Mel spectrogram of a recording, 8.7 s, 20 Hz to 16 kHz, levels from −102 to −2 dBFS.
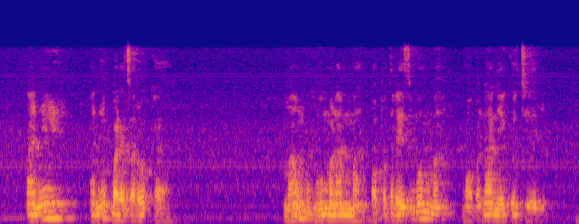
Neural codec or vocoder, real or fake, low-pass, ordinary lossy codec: none; real; 7.2 kHz; Opus, 64 kbps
